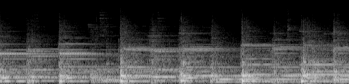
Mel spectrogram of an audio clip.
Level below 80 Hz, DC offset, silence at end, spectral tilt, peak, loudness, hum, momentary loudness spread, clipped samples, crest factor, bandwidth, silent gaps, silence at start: -40 dBFS; under 0.1%; 0 s; -8.5 dB/octave; -2 dBFS; -19 LUFS; none; 4 LU; under 0.1%; 16 dB; 10 kHz; none; 0 s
